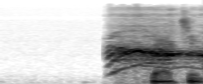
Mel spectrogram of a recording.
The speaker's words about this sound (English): Really not an eagle, but that's what we want the eagle to sound like. Yeah. So, yeah. It's actually a hawk.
